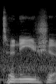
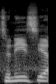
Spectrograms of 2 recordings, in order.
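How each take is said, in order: First: The word has an American pronunciation. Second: The word has a non-American pronunciation. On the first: The speaker calls it wrong. "my American accent makes Tunisia very annoying to say because I just desperately... want to scream Tunisia" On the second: The speaker calls it right. "But I know it's Tunisia"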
